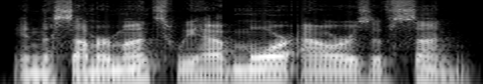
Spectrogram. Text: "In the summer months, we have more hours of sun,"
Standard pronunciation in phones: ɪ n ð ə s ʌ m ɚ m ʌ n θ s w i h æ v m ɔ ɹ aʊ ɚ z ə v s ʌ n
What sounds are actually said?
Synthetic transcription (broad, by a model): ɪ n ð ə s ʌ m ɚ m ʌ n θ s w i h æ v m ɔ ɹ aʊ ɚ z ə v s ʌ n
